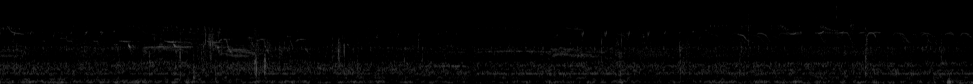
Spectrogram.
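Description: Faint bird chirps, short scattered calls over a quiet open-air background, with a faint steady tone underneath.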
